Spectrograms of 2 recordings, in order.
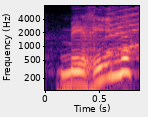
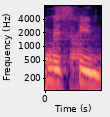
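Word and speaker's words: Mesrine: Ce commissaire de police qui a mis fin à la cavale de Jacques Mérine, hein, souvent on dit Messrine, mais c'est bien Mérine, on ne prononce pas le S.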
